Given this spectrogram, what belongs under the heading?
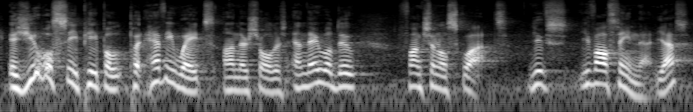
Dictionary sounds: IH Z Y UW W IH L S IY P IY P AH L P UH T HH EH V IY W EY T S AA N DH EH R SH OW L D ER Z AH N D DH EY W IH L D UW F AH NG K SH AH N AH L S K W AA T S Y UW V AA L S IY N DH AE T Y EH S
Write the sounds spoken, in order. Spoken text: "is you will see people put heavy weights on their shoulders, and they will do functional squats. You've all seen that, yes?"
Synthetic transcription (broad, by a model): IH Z Y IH W IH L S IY P IY P L P UH T HH EH V IY W EY T S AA N DH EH R SH OW L D ER Z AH N DH EY W IH L D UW F AH NG K SH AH N L S K W AA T S Y UW V AA L S IY N DH AE T Y EH S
